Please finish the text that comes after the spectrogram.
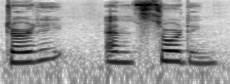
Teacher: The flap occurs in words that have an R-colored vowel in a stressed syllable, in dirty and sorting.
